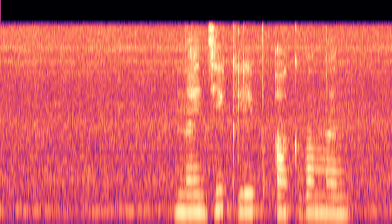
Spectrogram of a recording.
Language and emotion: Russian, neutral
